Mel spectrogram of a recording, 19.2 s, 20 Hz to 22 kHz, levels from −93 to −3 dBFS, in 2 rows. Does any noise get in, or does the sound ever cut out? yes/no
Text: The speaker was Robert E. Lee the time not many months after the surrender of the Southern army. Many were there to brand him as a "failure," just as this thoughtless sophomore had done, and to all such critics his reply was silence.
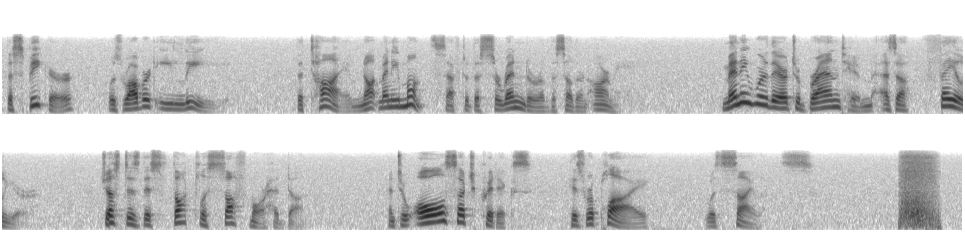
yes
